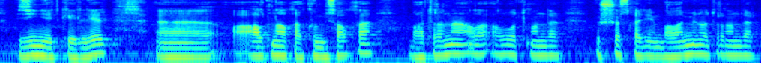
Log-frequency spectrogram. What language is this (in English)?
Kazakh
